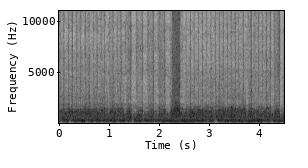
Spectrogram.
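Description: A grey paper blending stump is rubbed back and forth over charcoal shading on a large drawing paper sheet covered in charcoal, resting on a black board on a wooden desk. The result is a steady, rhythmic, dry scratchy rubbing with a bright papery hiss over a soft low rumble, with a brief lull just after the two-second mark before the strokes resume.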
